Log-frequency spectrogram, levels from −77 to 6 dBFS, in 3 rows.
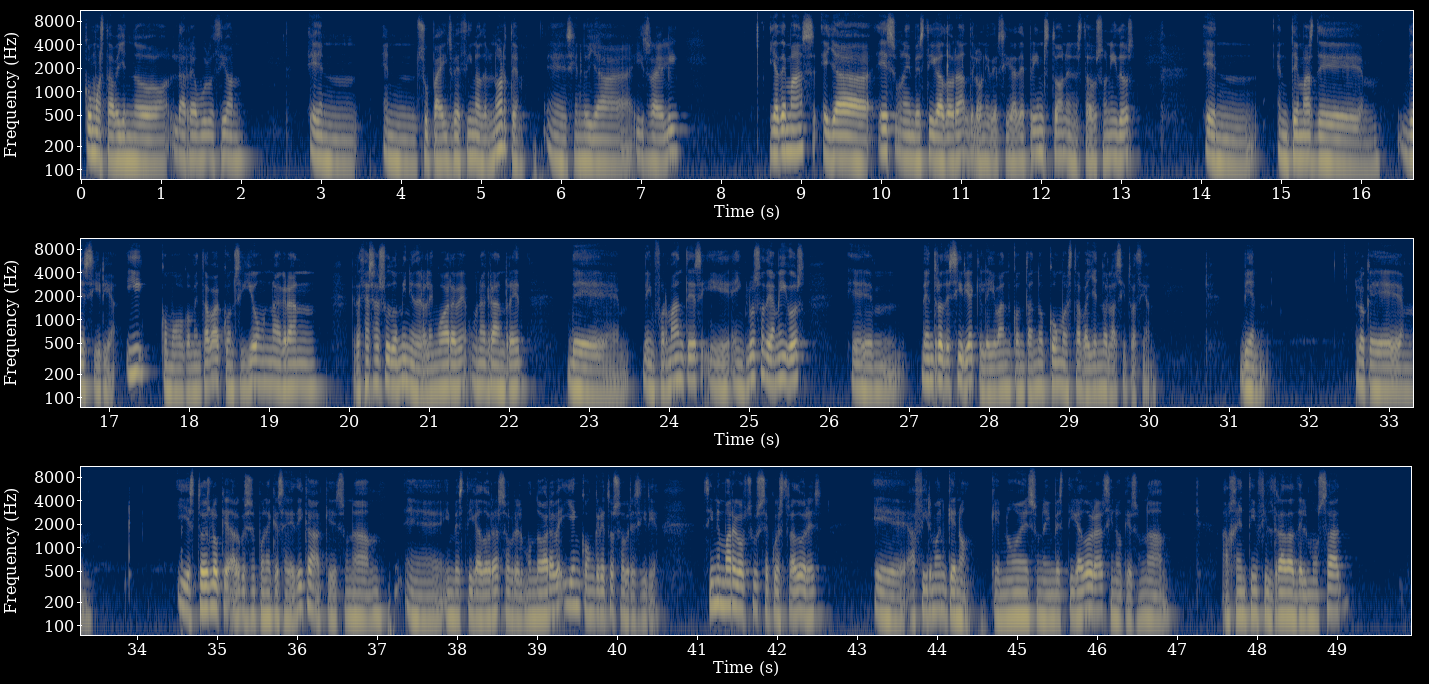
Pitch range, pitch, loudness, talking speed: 125-145 Hz, 135 Hz, -28 LUFS, 150 wpm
